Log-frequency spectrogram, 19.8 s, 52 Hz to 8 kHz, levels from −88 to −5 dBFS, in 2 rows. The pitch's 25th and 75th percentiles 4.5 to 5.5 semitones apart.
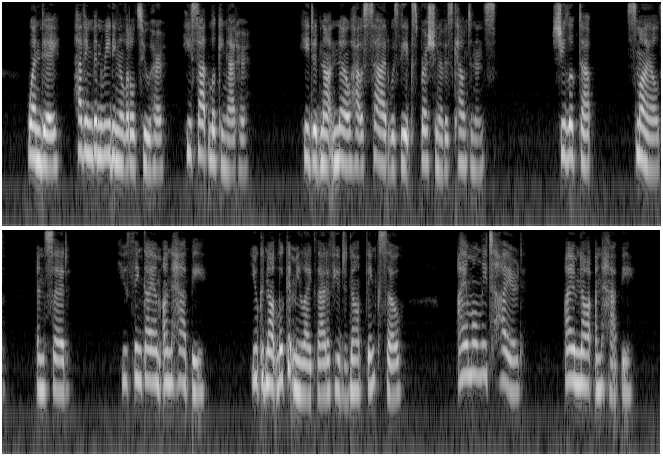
No: average, 4.0 semitones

